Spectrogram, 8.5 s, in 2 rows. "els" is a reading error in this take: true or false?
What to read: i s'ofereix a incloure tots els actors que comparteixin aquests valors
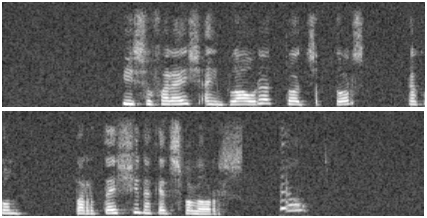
true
